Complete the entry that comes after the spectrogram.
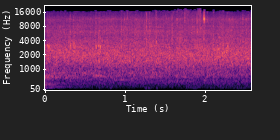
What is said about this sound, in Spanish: Dale un aplauso a Cristo por eso, hermano.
